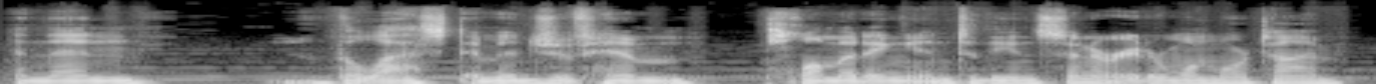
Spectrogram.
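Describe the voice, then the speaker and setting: A man's voice: mid-range voice, flat delivery, fairly quick, gravelly, a little mellow, soft background music. A man narrating a tabletop game as game master in a dramatic storytelling style.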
